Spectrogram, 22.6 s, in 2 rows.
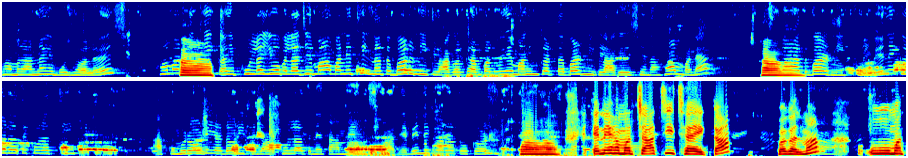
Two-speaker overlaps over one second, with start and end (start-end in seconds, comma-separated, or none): none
